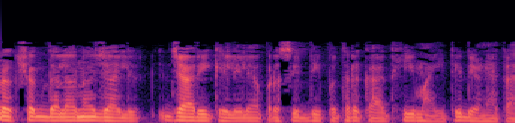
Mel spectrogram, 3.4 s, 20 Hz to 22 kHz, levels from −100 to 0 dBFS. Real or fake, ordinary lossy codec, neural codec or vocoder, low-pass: real; none; none; 5.4 kHz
